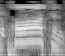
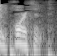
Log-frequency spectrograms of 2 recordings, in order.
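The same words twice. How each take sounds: First: The O sound is stretched out long. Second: The O sound is short and not stretched. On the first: "you notice how O gets extended" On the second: "we say important"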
